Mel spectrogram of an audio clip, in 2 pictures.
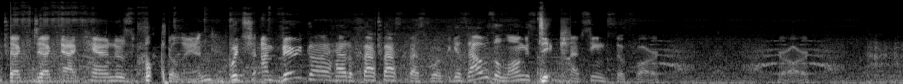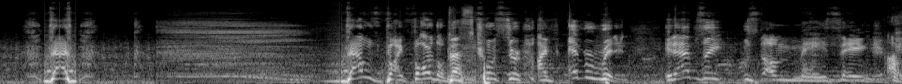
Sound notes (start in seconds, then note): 10.3 inhale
